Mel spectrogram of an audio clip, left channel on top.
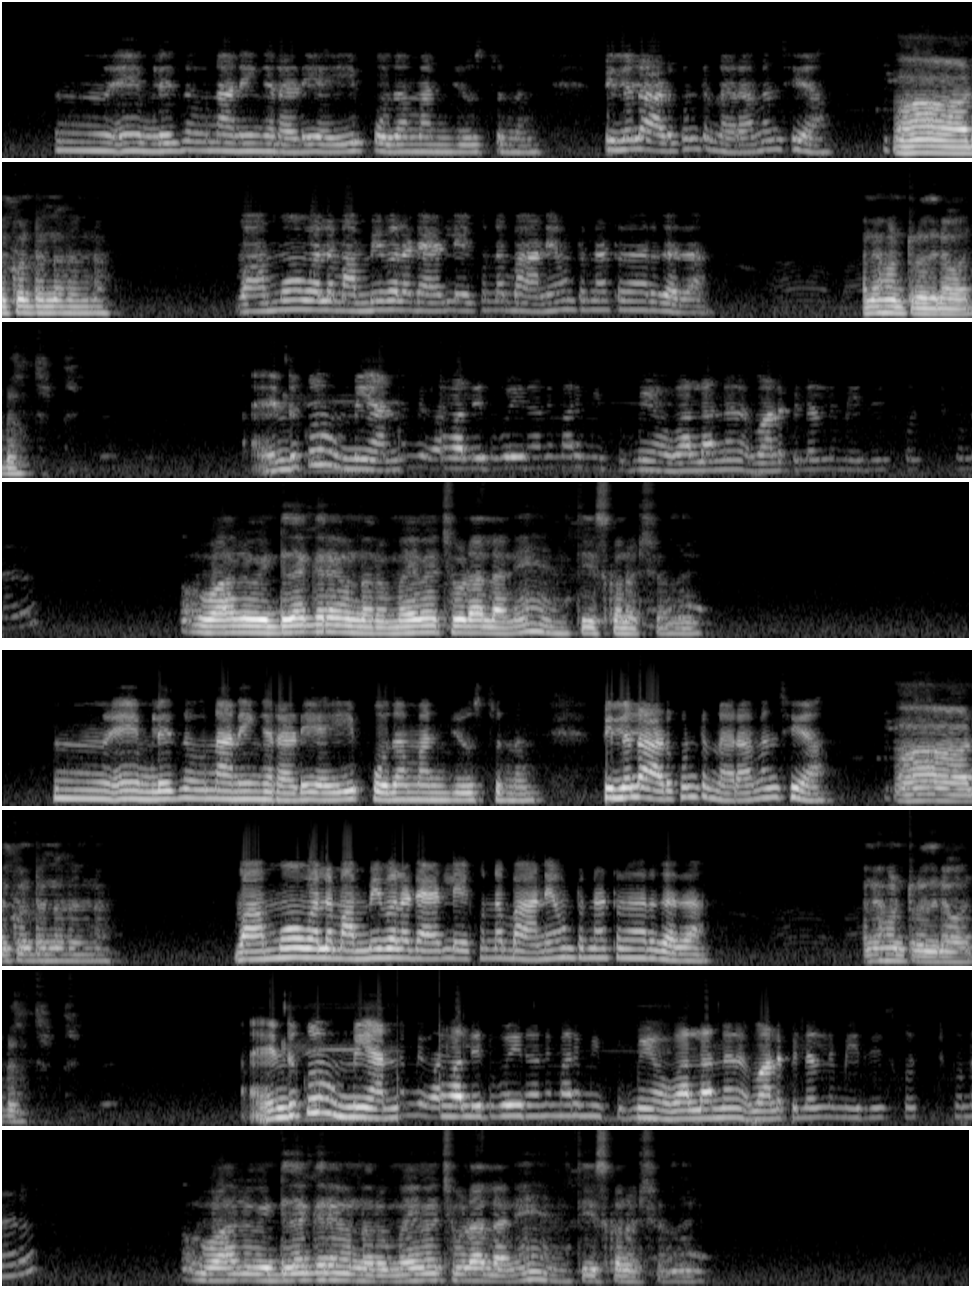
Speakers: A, on the right; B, on the left.
A: ఉం ఏం లేదు నువ్వు నాన్న ఇంక ర రెడీ అయి పోదాంమని చూస్తున్నాం పిల్లలు ఆడుకుంటున్నారా మంచిగా
B: ఆ ఆడుకుంటున్నారు వదిన
A: వామ్మో వాళ్ళ మమ్మీ వాళ్ళ డాడీ లేకుండా బానే ఉంటున్నట్టున్నారు కదా
B: ఉంటారుదలవదు <unintelligible>
A: ఎందుకు మీ అన్నది పోయిరని మరి మీ వాళ్ళ వాళ్ళ పిల్లల్ని మీరు తీసుకొచ్చుకున్నారు
B: వాళ్ళు ఇంటి దగ్గరే ఉన్నరు మేమే చూడాలని తీసుకొనోచ్చం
